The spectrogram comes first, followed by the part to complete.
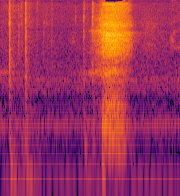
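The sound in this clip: Fingers type a search into a web browser on a computer keyboard: a few soft, quick clicks, then a brief louder burst of keystrokes, with no talking.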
